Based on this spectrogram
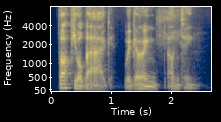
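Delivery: gravelly character voice. In an actual-play game, a character tells a companion she's coming along; gravelly character voice. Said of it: "[name] / but it's so much gravelier weed".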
